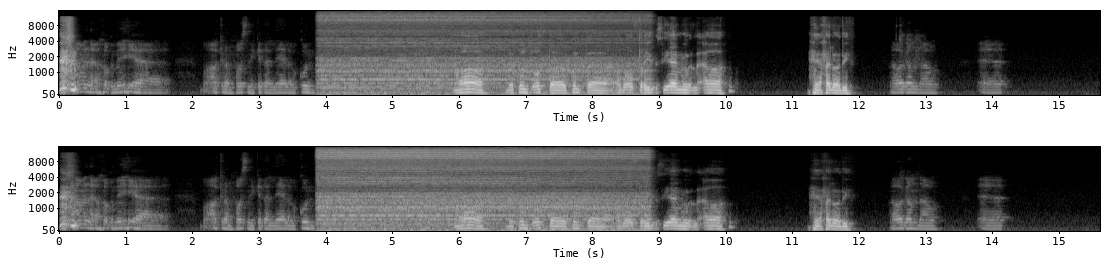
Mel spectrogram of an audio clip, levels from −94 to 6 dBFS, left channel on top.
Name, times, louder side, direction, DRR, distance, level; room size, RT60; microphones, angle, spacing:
voice 1, 0.0-1.7 2.1-6.1 8.3-9.0 9.6-10.0 12.4-13.2 13.8-14.1, equal, 10° right, 3.7 m, -38 dB
sound 1, 3.8-8.9, right 4 dB, 90° right, 3.3 m, -27 dB
voice 2, 5.9-6.4 6.7-10.0 11.2-11.9, left 5 dB, 70° left, 0.5 m, -21 dB
8.6 x 6.3 x 5.6 m
head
